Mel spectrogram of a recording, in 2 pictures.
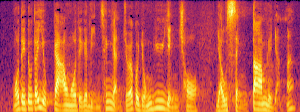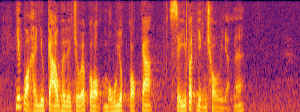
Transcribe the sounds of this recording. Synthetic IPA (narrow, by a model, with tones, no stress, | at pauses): ŋɔː˨˧t̪e˨jt̪o˧wt̪ɐ˨˥jiː˧wkaː˧wŋɔː˨˧t̪e˨jkɛː˧liː˨˩nt͡sʰɪ˥ŋjɐ˨˩nt͡so˨wjɐ˥tkɔː˧jʊ˨˥ŋjyː˥jɪ˨ŋt͡ʃʰɔː˧ | jɐ˨˧wsɪ˨˩ŋt̪aː˥mkɛː˧jɐ̰˨˩nlaː˥ | jɪ˥k̚waː˨k̚hɐ˨jːiː˧wkaː˧wkʰɵ˨˧t̪e˨jt͡so˨wjɐ˥t̚kɔː˧mo˨˧wjʊ˨kːɔː˧kːaː˥ | se˨˧jpɐ˥t̚jɪ˨ŋt͡ʃʰɔː˧kɛː˧jɐ̰˨˩nlɛː˥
